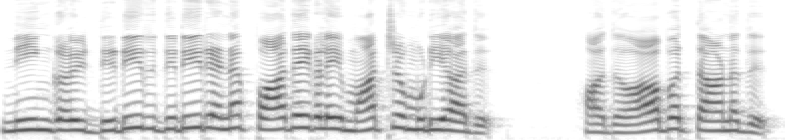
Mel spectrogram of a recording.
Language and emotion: Tamil, angry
